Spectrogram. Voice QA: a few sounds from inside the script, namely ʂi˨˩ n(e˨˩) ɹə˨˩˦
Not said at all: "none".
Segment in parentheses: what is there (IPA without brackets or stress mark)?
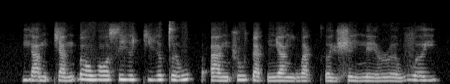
e˨˩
